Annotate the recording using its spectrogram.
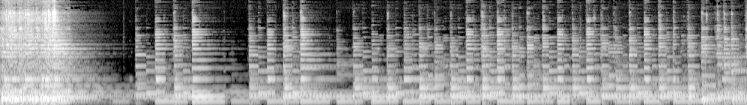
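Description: Solo flamenco guitar playing a cartageneras introduction: rapid strummed chords that ring out and fade within the first two seconds, then picked melodic runs over a repeating bass note.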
